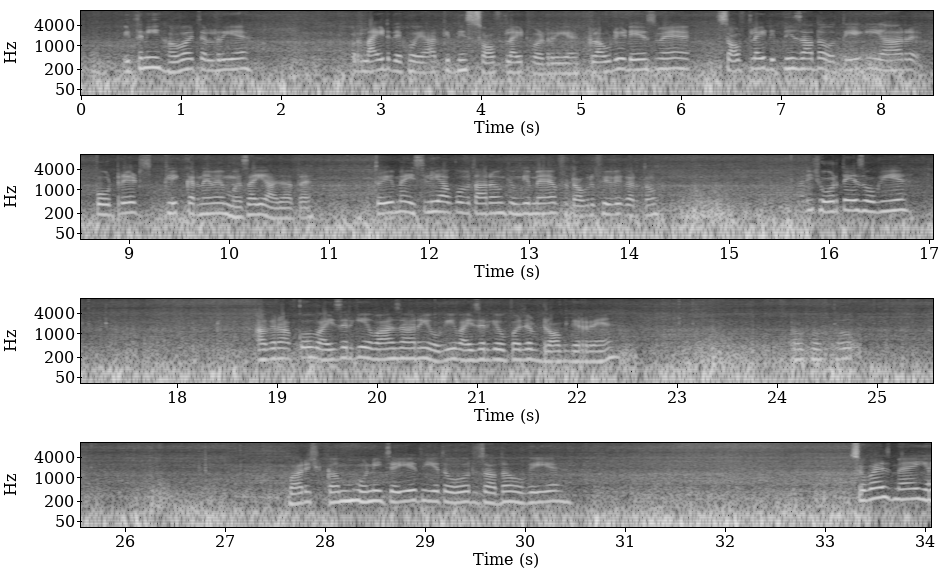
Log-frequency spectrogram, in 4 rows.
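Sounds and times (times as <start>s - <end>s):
wind noise on microphone: 0.0s - 34.0s.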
